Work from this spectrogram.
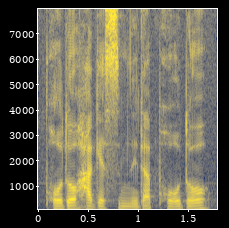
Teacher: So and look in the mirror because lip rounding, 보도하겠습니다, 보도. You should really have a lot of lip rounding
